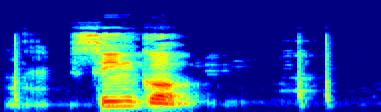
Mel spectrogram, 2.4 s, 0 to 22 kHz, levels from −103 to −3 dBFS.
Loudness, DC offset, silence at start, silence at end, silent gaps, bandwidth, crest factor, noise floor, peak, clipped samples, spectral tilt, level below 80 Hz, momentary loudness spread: -20 LUFS; under 0.1%; 0.45 s; 1.2 s; none; 9.6 kHz; 20 dB; -71 dBFS; -4 dBFS; under 0.1%; -3 dB/octave; -70 dBFS; 23 LU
